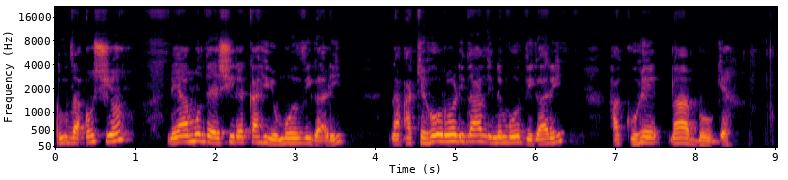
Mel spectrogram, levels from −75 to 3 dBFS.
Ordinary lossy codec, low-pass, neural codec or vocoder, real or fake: none; 19.8 kHz; vocoder, 44.1 kHz, 128 mel bands, Pupu-Vocoder; fake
